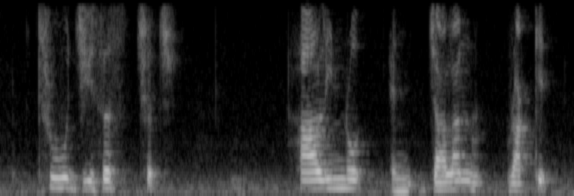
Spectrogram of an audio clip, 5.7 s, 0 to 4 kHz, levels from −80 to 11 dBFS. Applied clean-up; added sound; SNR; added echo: none; none; none; none.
